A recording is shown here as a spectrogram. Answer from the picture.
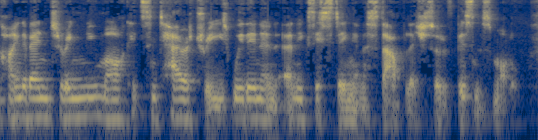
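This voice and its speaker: A woman's fairly quick speech in a Welsh accent. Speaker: researcher presenting a report. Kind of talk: conference presentation.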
